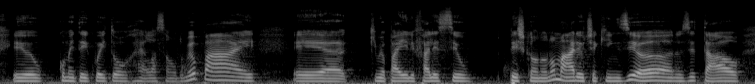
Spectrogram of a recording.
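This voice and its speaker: Speaking at a moderate pace, a woman with a very deep, low voice keeps her intonation fairly even. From Rio de Janeiro state interior and Espírito Santo, Brazil. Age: 30s. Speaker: nutritionist. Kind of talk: casual interview.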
